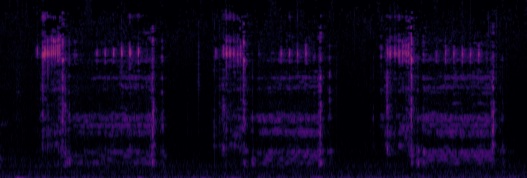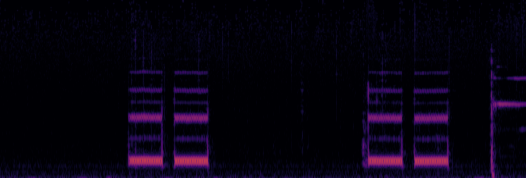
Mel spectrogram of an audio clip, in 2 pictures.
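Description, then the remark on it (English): Three rapid bursts of rotary dial clicks as a telephone in an apartment is dialed in the evening, then a steady hum and two loud double-burst ringing tones spaced a few seconds apart, ending with a sharp click as the line is picked up. “At last, since neither came, she rose, walked over to the telephone, and dialed.”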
